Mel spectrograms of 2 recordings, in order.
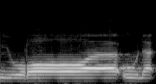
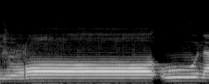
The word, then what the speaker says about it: يراءون: فهنا إذن قراءته هكذا خطأ، الذين هم يراءون، يراءون، انظر معي الآن في آخر ألف جاءت ماذا؟ مرققة، وهذا خطأ، لابد أن يفخم الألف مطلقا، يعني ألف ينطق بها في الأربع حركات، طوال الأربع حركات هذه الألف مفخمة إلى أن ينتهي من الألف ويدخل في الهمزة، بعد أن يدخل الهمزة يرقق هكذا.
